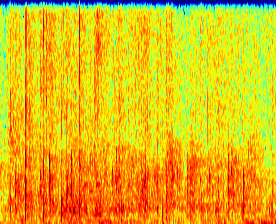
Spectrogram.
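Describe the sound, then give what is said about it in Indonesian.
Audience applause for the speakers at a contemporary art award talk: many hands clapping in a brisk, dense patter, slightly louder at the start and then holding steady to the end. “Mungkin sebelumnya kita beri aplaus dulu untuk para pembicara.”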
